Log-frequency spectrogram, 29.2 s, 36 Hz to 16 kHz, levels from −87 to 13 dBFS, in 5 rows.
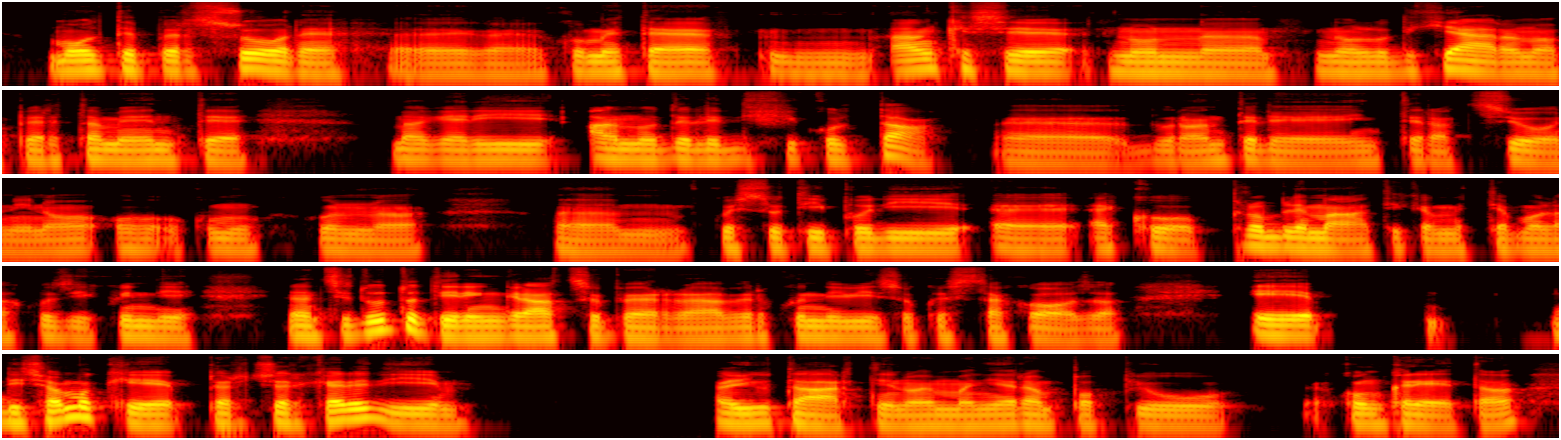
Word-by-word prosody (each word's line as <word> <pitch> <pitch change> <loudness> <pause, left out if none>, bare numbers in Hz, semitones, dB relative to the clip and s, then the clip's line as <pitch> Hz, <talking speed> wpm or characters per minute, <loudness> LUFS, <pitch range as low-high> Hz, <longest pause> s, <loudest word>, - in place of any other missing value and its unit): molte 115 +1 +4
persone 110 -3 +2
ehm, 95 -1 -5
come 110 -1 0
te, 100 -1 +2
mhmm, 100 -2 -6
anche 125 +3 +2
se 110 -4 +2
non 105 -2 +1 0.5
non 110 -2 0
lo 105 - 0
dichiarano 110 -2 +3
apertamente, 105 -1 -1 0.5
magari 105 -1 -1
hanno 110 -3 +2
delle 110 -1 -1
difficoltà, 110 0 -2 0.2
ehm, 90 -2 -4
durante 100 +3 -4
le 90 -2 -4
interazioni 95 -1 -4
no, 90 +1 -3
o 100 0 -8
comunque 100 0 -8
con 90 -3 -4 0.5
ehm, 90 +1 -5
questo 110 0 -3
tipo 105 -1 -2
di, 100 -1 0
ehm, 100 -2 -2
ecco 105 -3 -3
problematica, 105 -4 +1
mettiamola 95 0 -4
così. 100 -3 -5
Quindi 100 -3 -1 0.3
innanzitutto 115 +10 +4
ti 120 - +3
ringrazio 100 0 +4
per 95 -2 0
aver 90 +2 -1
condiviso 100 -2 -1
questa - - -5
cosa. 85 +1 -2 0.4
E 110 -2 +5 0.8
diciamo 130 +9 +7
che 105 -10 +3
per 110 -1 -1
cercare 125 +6 +5
di 110 -7 +2 1.0
aiutarti 110 -4 +3
no, 95 0 +2
in 95 - 0
maniera 100 +2 +1
un 100 +1 -1
po' 100 0 -4
più 95 -3 -3 0.4
concreta, 100 0 +1
105 Hz, 115 wpm, -25 LUFS, 95-110 Hz, 1.0 s, diciamo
